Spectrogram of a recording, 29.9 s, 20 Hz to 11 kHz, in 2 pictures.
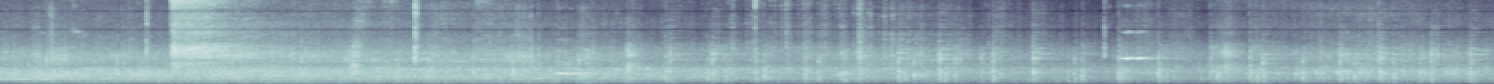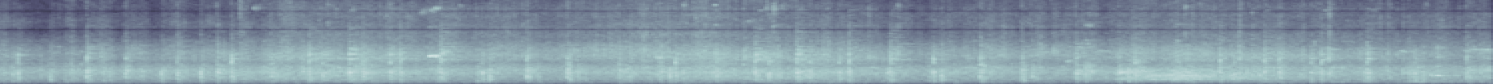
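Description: A freight train passing at close range: a GE B23-7 diesel locomotive going by in the first few seconds, then covered hopper cars rolling past with a steady rumble and a continual clatter of wheels clicking over the rail joints.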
